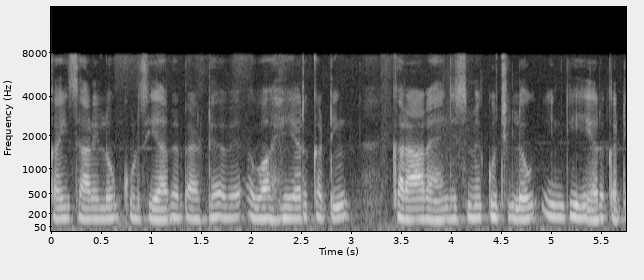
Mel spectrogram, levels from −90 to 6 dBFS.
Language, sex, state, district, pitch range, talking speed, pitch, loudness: Hindi, male, Uttarakhand, Tehri Garhwal, 140-155 Hz, 210 wpm, 145 Hz, -18 LUFS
